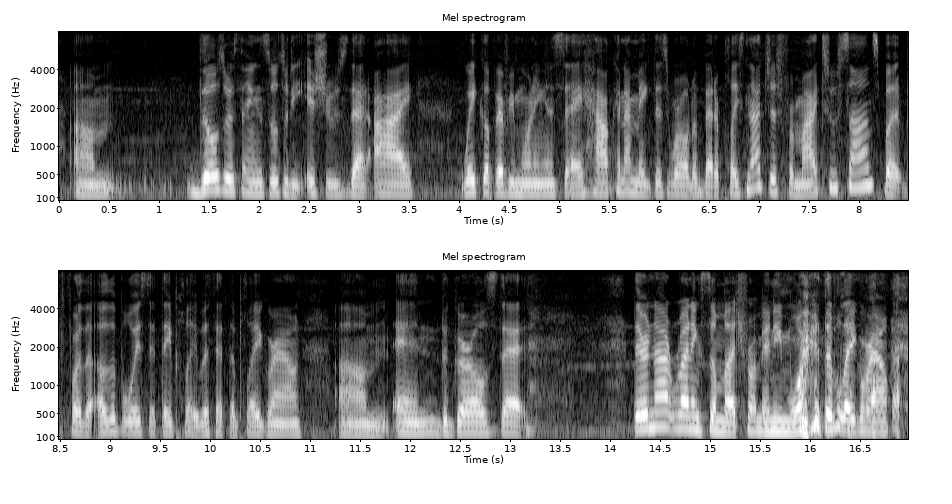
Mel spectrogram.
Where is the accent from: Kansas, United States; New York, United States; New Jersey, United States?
New Jersey, United States; now in Pennsylvania, United States; I grew up in New Jersey, so I'm originally a Jersey girl.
